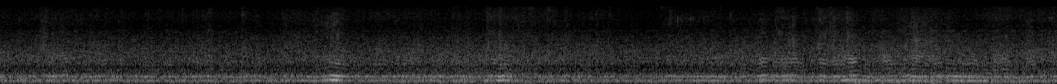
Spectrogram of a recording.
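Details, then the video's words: Swarm of bees outside their hive, a continuous deep droning hum layered with bright wavering tones as single bees pass close, one brief louder buzz near the start, otherwise even and unbroken. "bees therapy swarm natural buzzing sound"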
